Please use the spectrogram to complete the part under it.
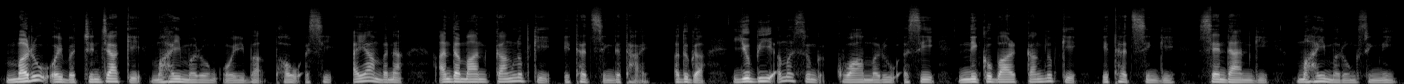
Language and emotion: Manipuri, neutral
